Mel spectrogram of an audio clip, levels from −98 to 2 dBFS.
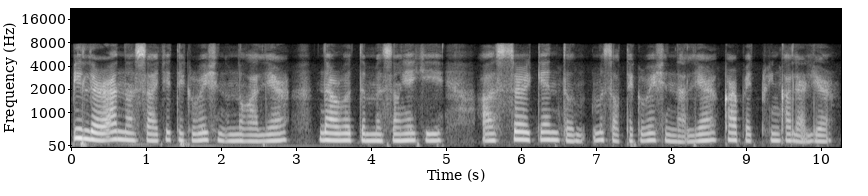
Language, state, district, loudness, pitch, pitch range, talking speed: Ao, Nagaland, Kohima, -18 LUFS, 195 Hz, 190-210 Hz, 105 wpm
